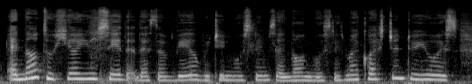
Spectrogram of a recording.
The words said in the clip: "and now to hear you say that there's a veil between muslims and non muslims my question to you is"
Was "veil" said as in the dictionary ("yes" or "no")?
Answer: yes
